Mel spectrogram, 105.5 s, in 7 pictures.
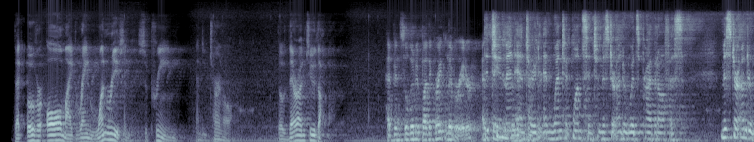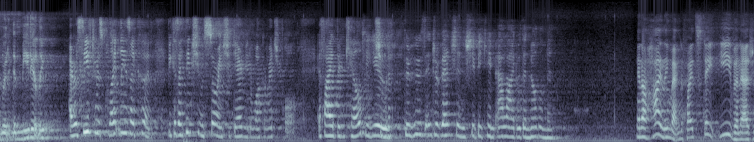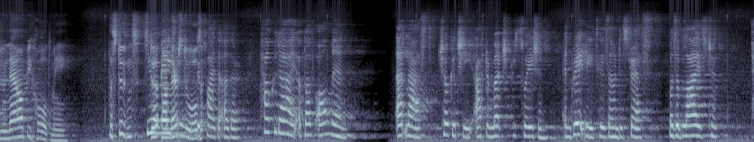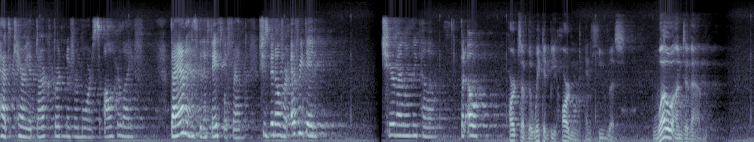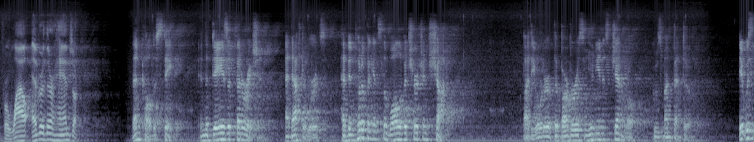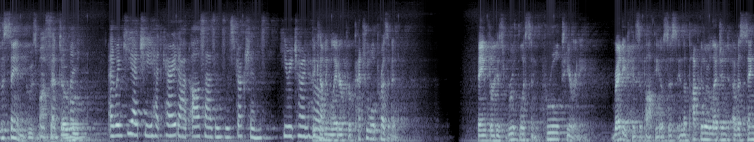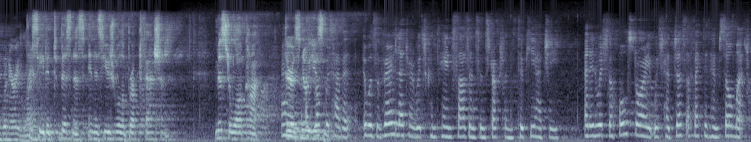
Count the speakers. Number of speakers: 6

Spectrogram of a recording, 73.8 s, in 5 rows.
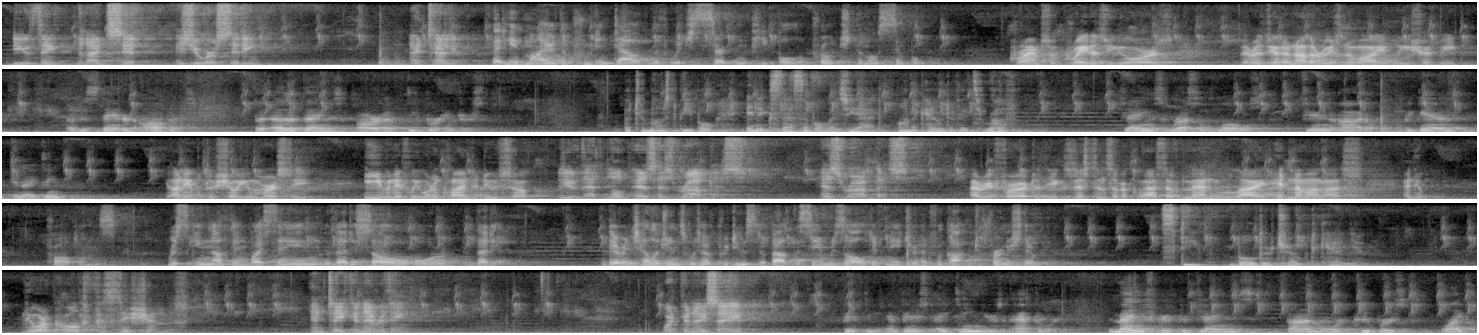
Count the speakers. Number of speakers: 5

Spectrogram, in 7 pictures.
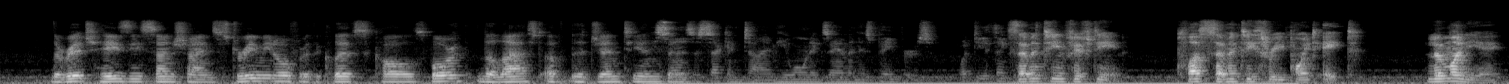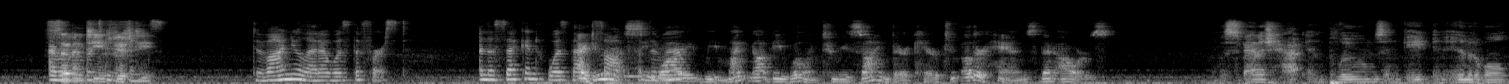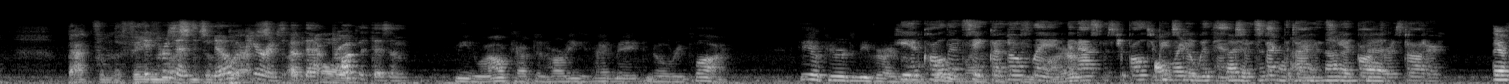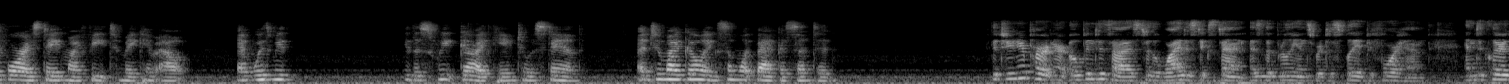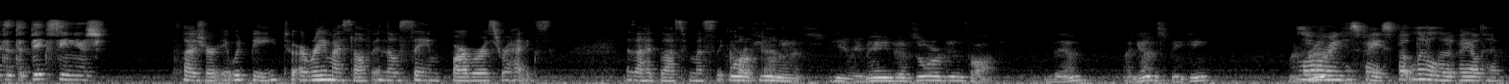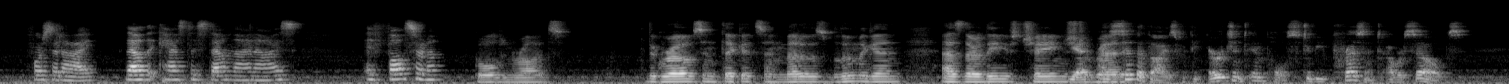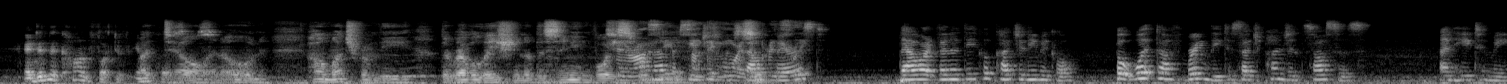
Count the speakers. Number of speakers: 10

